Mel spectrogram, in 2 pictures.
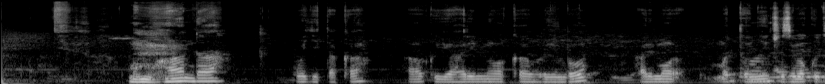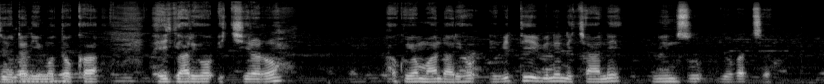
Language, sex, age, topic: Kinyarwanda, male, 25-35, government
